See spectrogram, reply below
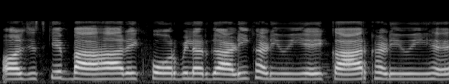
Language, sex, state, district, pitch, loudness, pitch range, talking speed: Hindi, female, Chhattisgarh, Bastar, 255 Hz, -16 LUFS, 250-265 Hz, 215 wpm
